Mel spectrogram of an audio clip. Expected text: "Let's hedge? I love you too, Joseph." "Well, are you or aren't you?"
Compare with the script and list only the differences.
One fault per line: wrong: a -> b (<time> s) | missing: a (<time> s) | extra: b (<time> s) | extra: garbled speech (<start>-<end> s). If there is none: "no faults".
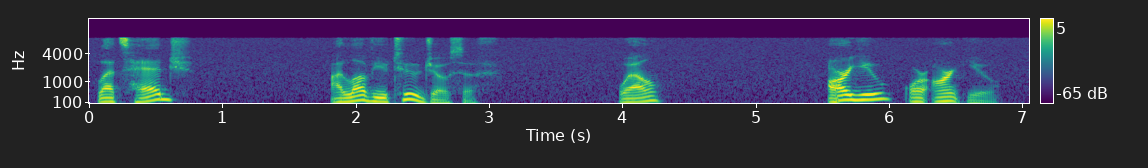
no faults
